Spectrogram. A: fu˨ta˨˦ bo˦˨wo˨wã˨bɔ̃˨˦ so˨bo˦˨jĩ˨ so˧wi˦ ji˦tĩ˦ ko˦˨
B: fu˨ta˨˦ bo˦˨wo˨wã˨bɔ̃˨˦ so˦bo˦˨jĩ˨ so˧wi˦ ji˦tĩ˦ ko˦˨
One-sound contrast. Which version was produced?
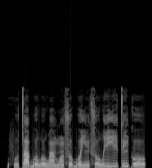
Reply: B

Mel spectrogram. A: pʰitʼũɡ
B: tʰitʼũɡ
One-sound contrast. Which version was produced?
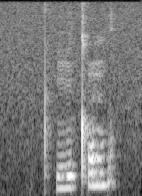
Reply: A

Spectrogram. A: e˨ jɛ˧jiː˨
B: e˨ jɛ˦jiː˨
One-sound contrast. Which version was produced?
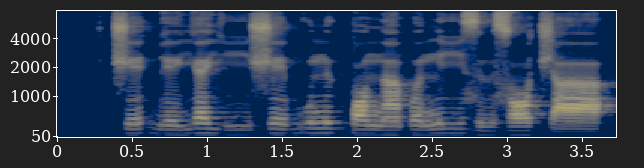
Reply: B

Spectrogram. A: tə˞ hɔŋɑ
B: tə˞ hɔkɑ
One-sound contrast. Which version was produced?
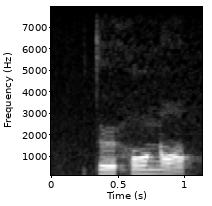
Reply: A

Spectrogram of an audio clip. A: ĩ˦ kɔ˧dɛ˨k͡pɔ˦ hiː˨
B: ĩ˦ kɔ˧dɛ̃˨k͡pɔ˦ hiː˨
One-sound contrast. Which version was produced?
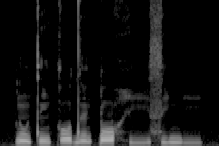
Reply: B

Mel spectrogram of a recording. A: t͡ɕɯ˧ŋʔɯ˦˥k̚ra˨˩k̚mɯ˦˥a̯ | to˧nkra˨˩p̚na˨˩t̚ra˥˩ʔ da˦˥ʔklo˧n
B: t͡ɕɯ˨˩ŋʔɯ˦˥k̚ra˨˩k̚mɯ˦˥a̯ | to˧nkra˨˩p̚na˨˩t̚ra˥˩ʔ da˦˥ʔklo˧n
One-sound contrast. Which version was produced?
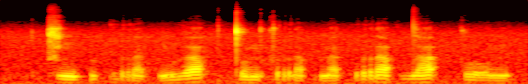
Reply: A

